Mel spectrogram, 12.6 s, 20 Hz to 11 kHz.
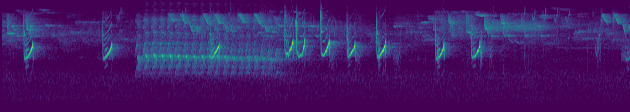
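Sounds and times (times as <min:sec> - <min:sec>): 
Eurasian nuthatch Sitta europaea giving upslurred twit calls: 0:00.5 - 0:00.8, 0:02.1 - 0:07.8.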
